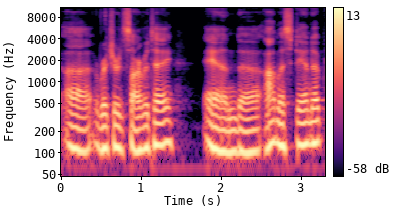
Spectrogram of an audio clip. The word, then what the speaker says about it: Sarvate: I'm uh Richard SAR I need to start pronouncing my last name correctly uh Richard sarvet and uh I'm a standup comedian wasn't a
